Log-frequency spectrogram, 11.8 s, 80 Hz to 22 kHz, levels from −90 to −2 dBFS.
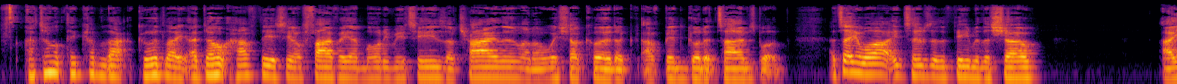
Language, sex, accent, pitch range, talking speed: English, male, British, 110-130 Hz, 220 wpm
